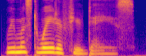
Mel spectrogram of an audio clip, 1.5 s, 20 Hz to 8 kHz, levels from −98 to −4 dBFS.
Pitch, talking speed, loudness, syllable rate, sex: 205 Hz, 245 wpm, -17 LUFS, 4.7 syllables/s, female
